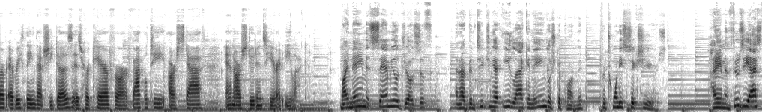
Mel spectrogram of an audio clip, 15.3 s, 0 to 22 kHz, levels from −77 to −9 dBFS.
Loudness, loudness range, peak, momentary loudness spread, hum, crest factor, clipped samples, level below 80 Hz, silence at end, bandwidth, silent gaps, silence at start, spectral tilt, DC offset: -19 LUFS; 4 LU; -2 dBFS; 13 LU; none; 16 dB; under 0.1%; -38 dBFS; 0 s; over 20 kHz; none; 0 s; -5.5 dB/octave; under 0.1%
